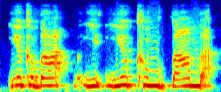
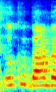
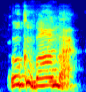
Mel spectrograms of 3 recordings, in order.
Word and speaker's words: Ukubamba: Now, Kyoko, in your story, Ukumbamba. Did I pronounce it right? I believe it's Ukubamba.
